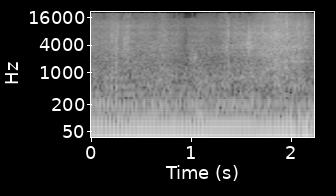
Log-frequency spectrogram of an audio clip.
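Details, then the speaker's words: 2011 Nissan X-Trail T31 idling steadily with no squeak or creak as the steering wheel turns, after lubricating the steering column. "проверяем никакого скрипа нет"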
